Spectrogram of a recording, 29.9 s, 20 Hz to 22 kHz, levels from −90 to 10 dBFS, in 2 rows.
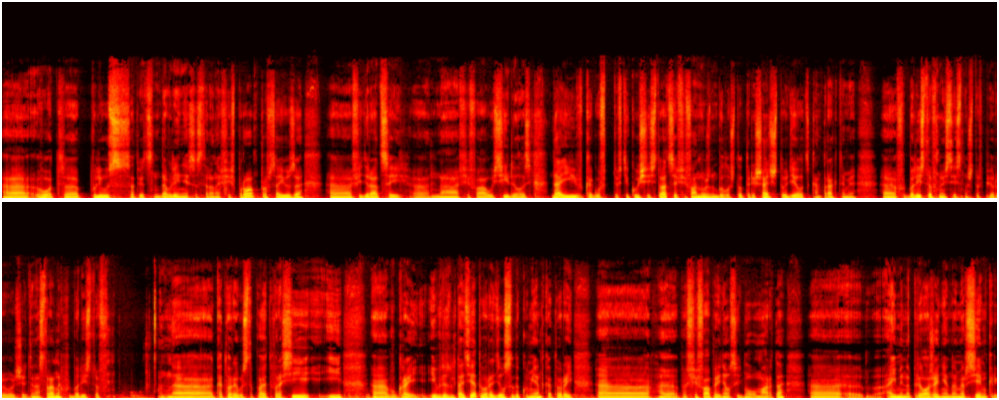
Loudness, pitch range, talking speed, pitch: -22 LUFS, 95-115 Hz, 125 wpm, 100 Hz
